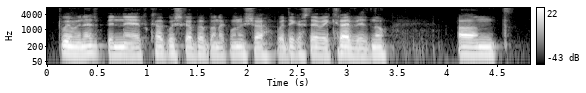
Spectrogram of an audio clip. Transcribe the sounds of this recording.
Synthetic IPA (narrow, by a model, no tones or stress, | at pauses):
d̥wɨmənɛrbɨnːeːb̥kʰajlˠɡwɪskɔbəbɔnaɡ̚manuʃɔwɛdiɡɔstdɛvajkʰrɛvɨðnuː | ɔnd̥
